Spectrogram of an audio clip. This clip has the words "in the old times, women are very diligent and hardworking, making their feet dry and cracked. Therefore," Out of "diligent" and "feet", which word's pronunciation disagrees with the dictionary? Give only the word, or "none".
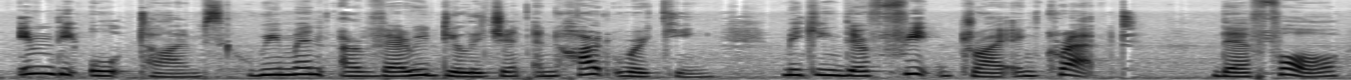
none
